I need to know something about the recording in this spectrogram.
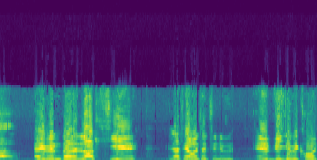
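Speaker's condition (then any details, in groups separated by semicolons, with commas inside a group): Cerebral palsy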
